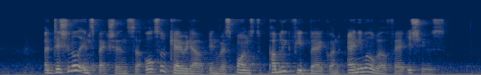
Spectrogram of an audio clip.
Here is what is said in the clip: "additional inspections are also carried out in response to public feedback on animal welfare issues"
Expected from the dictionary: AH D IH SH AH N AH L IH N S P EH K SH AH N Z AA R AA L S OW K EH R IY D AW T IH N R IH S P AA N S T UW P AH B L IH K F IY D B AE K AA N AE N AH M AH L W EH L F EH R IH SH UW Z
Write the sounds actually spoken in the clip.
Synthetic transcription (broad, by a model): AH D IH SH AH N AH L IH N S P EH K SH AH N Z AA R AA L S OW K EH R IY D AW T IH N R IH S P AA N S T UW P AH B L IH K F IY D B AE K AA N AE N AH AH L W EH L F EH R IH SH UW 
